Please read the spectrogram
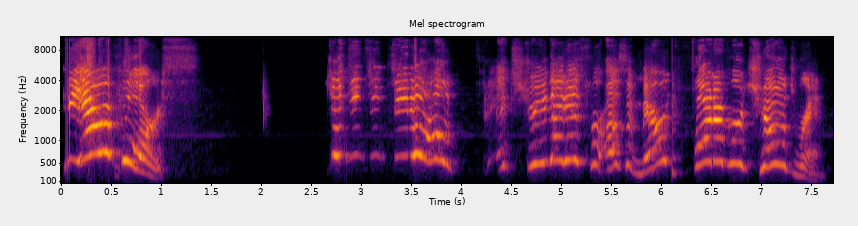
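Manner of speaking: high, loud outraged shout; heated shouting. Real, not acted. Streamer shouts at the killer officer, outraged and heated. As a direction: explode at the news, outraged. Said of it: "I got a little heated".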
